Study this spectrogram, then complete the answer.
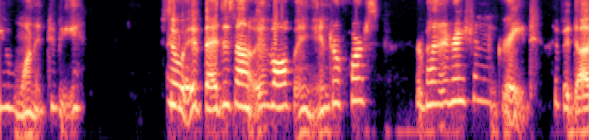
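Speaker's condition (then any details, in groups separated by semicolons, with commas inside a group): Cerebral palsy; quadriplegic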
